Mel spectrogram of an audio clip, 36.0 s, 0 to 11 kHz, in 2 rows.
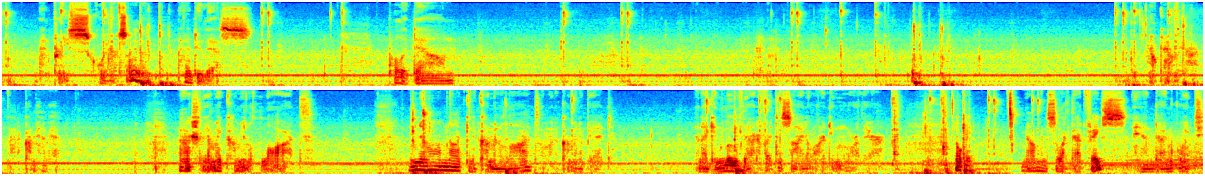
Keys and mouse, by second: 0.9-2.0 middle drag, 2.0 s, 5.1-6.9 drag, 6.9-8.4 middle drag, 12.6-16.7 middle drag, 13.6 s, 17.7 e, 29.0 Tab, 30.0 middle click, 31.6 middle click, 32.4 Tab.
